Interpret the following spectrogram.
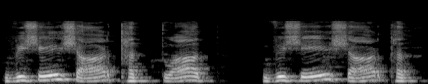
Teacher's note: सबसे पहले तालव्य शकार है फिर मूर्धन्य शकार है और दोनों का अलग-अलग उच्चारण करना थोड़ा मुश्किल काम होता है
